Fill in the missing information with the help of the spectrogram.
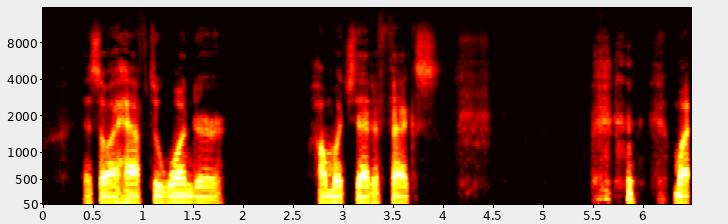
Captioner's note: laughs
